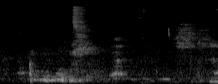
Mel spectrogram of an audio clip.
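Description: Faint, scattered laughter in short bits following a joke.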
